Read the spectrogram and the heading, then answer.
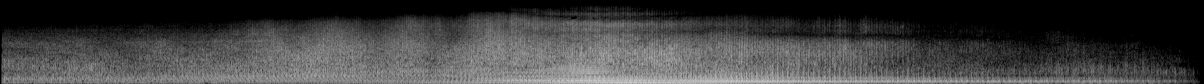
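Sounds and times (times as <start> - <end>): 
T-28D Trojan aircraft takeoff: 0.0 - 12.0.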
